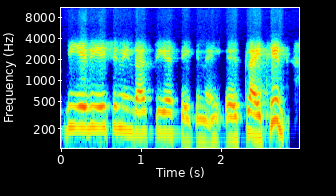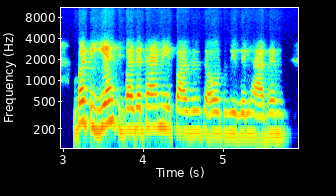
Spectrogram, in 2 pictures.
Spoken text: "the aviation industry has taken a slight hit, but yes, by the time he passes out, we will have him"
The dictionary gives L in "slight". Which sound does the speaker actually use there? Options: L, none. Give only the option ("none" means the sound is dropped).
L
